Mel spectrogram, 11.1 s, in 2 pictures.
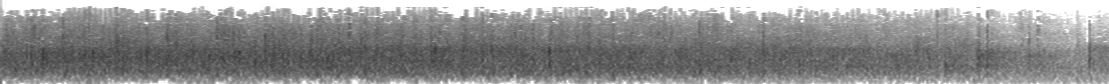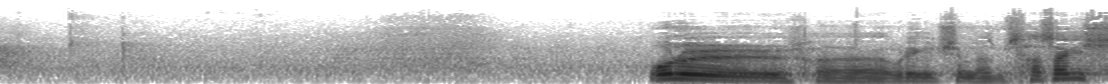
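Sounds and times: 
audience applause: 0.0 - 6.3
speech: 8.8 - 11.0.

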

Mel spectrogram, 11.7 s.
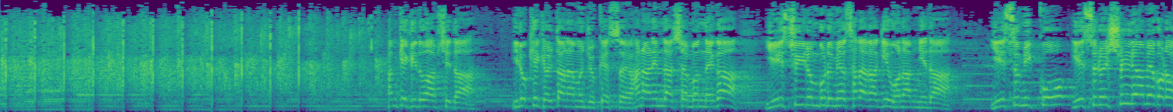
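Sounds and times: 
audience applause: 0.0 - 4.1
speech: 4.0 - 11.7.

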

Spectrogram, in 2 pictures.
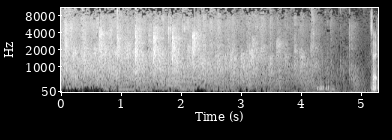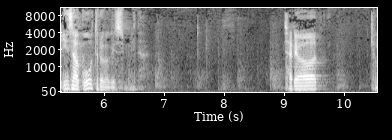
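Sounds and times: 
audience applause at graduation ceremony: 0.0 - 4.6
speech: 5.2 - 6.6, 9.1 - 9.7.

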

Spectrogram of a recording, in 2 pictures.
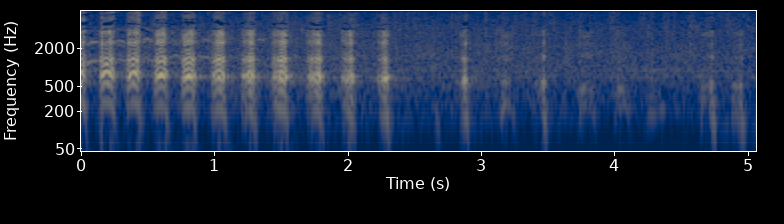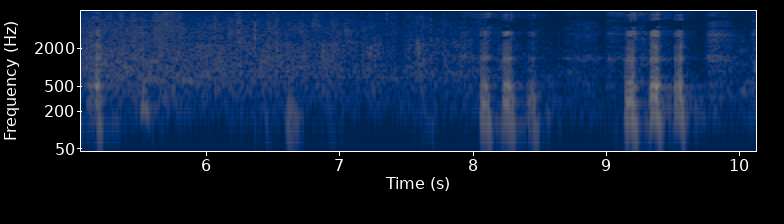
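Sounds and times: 
hearty group laughter: 0.0 - 5.8, 7.9 - 10.1
crowd clapping in rhythm: 0.0 - 8.7.

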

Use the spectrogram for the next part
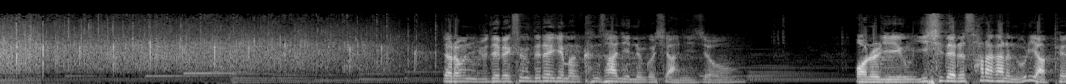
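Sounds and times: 
audience applause: 0.0 - 4.7
speech: 4.4 - 7.5, 8.6 - 10.6.

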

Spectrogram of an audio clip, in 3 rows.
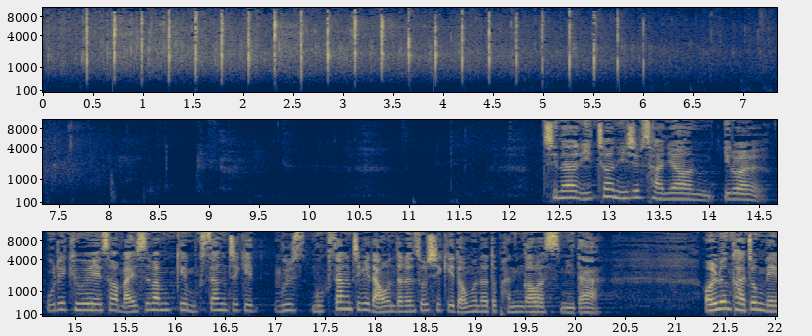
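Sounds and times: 
audience clapping in unison to welcome speaker: 0.0 - 8.3
speech: 12.4 - 20.4, 21.3 - 22.0.

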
